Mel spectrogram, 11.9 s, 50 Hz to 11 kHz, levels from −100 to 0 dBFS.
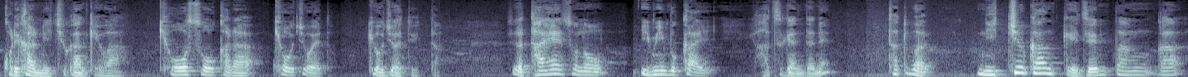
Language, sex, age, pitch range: Japanese, male, 60-79, 125-185 Hz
